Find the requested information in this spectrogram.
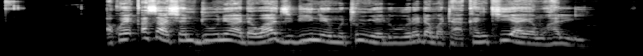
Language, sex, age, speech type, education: Hausa, male, 15-29, read, secondary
